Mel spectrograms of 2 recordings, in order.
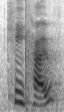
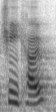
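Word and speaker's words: Chicco: do they say it so it's kiko oh yeah a lot of people say chico yeah but it's actually yeah there you go that's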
